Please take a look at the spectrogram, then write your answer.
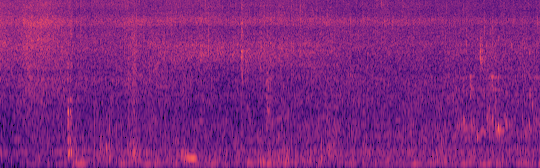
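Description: Spices fry in a pan for North Karnataka chakoli, giving a steady, close sizzling hiss with a few faint clicks scattered through it.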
